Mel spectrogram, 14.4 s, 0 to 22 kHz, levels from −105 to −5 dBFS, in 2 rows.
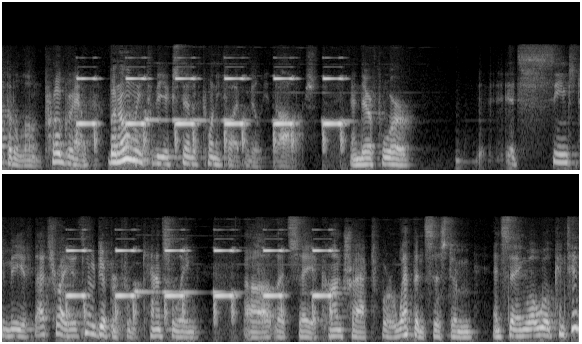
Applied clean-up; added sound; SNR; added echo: neural mask model RNNoise.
